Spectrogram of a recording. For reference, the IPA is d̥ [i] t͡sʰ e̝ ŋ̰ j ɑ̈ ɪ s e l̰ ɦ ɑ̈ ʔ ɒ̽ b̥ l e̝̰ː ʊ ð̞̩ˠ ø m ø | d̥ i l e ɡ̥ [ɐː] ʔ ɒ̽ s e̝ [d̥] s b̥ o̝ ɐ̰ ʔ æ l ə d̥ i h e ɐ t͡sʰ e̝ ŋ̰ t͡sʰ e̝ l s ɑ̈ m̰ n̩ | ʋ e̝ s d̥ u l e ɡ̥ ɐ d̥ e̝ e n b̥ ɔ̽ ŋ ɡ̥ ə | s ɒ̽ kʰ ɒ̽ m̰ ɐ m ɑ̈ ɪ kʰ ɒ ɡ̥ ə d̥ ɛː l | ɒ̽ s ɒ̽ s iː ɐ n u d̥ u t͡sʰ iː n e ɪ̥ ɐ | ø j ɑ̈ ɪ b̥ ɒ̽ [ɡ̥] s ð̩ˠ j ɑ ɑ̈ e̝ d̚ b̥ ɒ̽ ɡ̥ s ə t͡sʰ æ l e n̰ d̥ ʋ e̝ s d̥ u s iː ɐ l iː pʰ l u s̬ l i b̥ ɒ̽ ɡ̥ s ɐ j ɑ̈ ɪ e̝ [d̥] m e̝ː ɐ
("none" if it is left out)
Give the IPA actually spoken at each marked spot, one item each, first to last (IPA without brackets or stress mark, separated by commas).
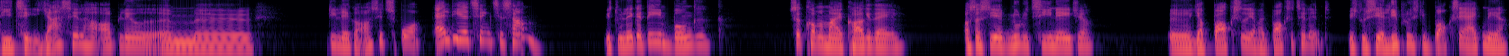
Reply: i, ɐ, d̥, ɡ̥, ɡ̥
